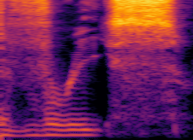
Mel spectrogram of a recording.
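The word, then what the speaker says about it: Vriess: Is it Rice or is it Vries? In the next scene, Elgin pronounces it as Vries.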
